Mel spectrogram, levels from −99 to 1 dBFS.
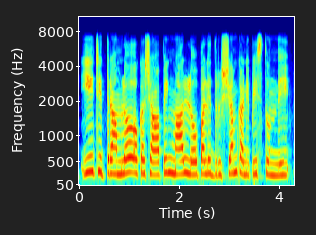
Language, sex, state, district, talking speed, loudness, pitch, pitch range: Telugu, female, Telangana, Hyderabad, 110 wpm, -16 LUFS, 260 Hz, 245-275 Hz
